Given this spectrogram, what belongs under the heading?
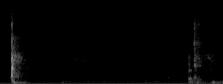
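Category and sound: human body sound, sneeze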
